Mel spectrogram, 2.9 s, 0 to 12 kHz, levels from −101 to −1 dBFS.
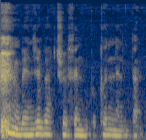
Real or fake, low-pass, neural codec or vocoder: fake; 10.8 kHz; vocoder, 44.1 kHz, 128 mel bands, Pupu-Vocoder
